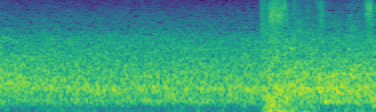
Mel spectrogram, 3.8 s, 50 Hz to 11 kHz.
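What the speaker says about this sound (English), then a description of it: "He put him through the table and nearly through the crowd." A wrestler slammed through a table in the WWE 2K26 game lands with a sudden heavy crash about two-thirds of the way in, cutting through a steady roar of arena crowd noise.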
